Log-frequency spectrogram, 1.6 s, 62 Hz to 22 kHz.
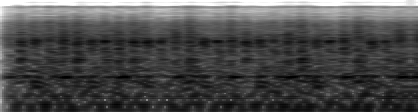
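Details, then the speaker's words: Mitsubishi L300 diesel (post-2010) before overhaul, with severe blow-by and oil consumption: a steady fast knock over rattly clatter at cold idle with vibration, suspected worn piston bores; no smoke when cold. "untuk mesinnya Emang geter tapi suaranya itu ada indikasi e rumah piston kalah kalau dingin memang enggak ngasap"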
